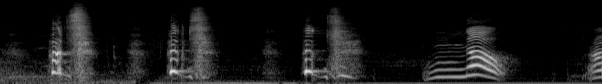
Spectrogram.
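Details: Female streamer sneezing three sharp times in quick succession, each with a short indrawn breath before it, then a voiced sigh; a bout of repeated sneezing.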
